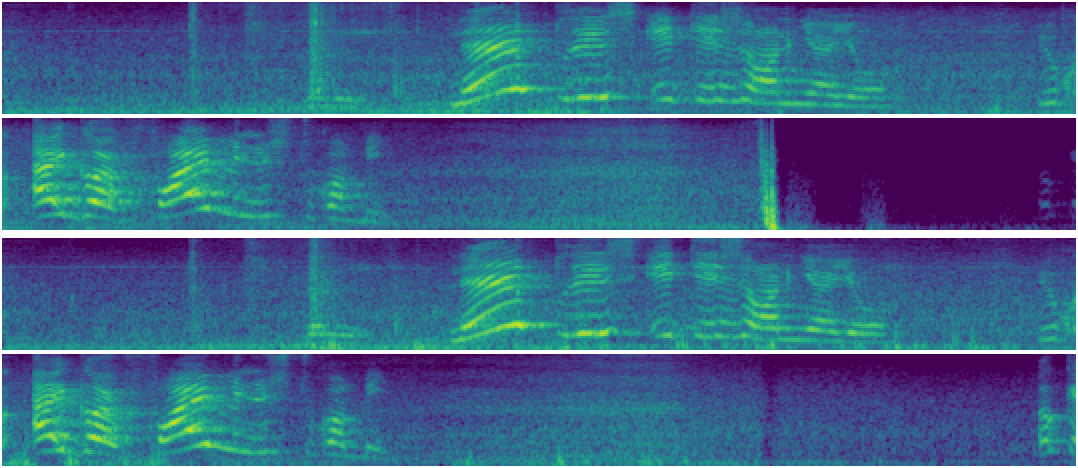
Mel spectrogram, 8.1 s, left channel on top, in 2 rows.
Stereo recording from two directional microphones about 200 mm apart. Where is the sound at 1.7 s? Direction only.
25° right (ahead or behind).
